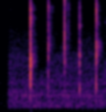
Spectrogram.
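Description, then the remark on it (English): Five crisp finger snaps in a steady rhythm, the first one loudest, with no talking over them and only a faint low hum underneath. “Or like they do in the poetry things. Oh, yeah. Snap it up.”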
